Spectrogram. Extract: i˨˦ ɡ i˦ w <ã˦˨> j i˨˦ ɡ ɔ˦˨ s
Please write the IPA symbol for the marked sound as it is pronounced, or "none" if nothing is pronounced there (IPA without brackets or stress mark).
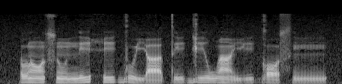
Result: ã˦˨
